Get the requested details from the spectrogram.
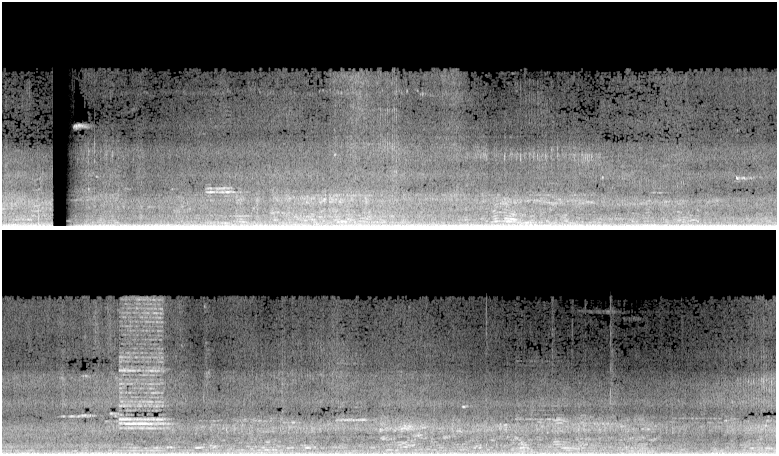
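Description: Street traffic rumbles steadily.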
